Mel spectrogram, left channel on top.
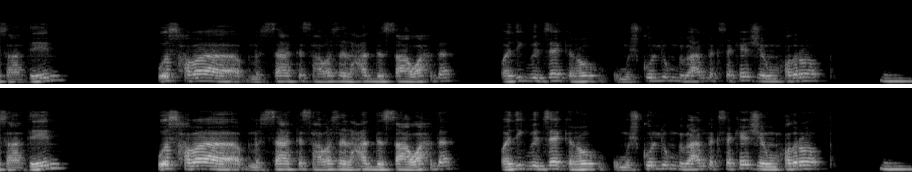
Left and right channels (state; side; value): quieter; left; 6.6 dB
